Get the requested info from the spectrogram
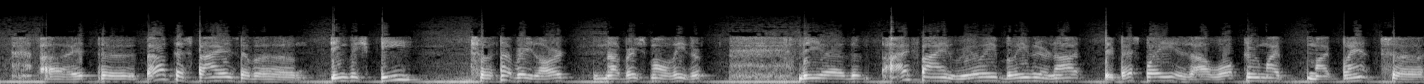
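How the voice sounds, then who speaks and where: Noticeable background noise behind a man with an American accent and a fairly high pitch. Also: ordinary pitch variation, fairly slow pace. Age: 70s. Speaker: gardener. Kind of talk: radio interview.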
